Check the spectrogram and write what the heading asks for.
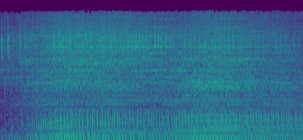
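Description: A snowmobile engine runs steadily with a loud, buzzing two-stroke drone and a rough, rattling idle that swells slightly as it revs, with no one speaking.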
